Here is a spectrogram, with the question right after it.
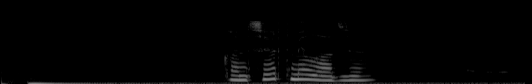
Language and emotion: Russian, neutral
